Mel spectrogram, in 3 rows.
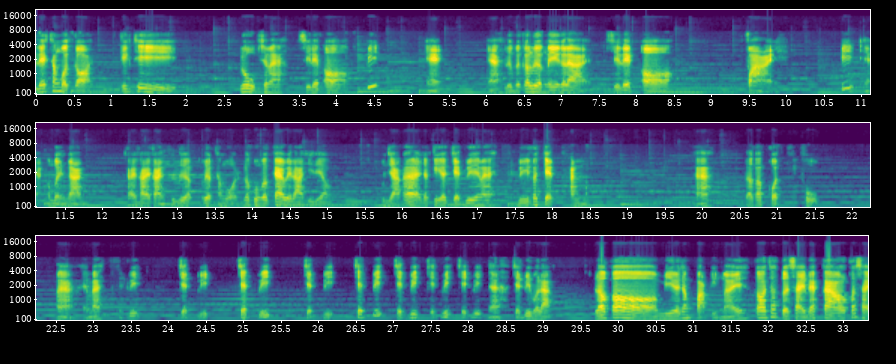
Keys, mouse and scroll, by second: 0.4 click, 4.0 click, 6.5 click, 10.5 click, 15.3 click, 20.8 click.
